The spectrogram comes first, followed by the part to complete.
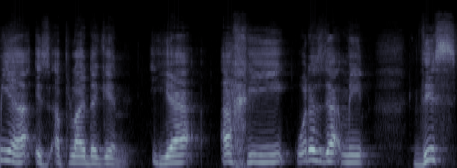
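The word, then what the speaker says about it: أخ: Ya akhi.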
